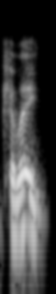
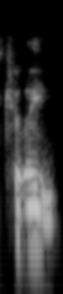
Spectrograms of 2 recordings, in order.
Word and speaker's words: Kain: reached in relation to Kain, which has been mispronounced throughout this inquiry, but it's Khain.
